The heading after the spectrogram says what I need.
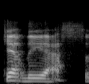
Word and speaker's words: Cairdeas: me compreniez, mais euh les D se prononce en CH là habituellement là en en écossais galéque là et c'est d'ailleurs pourquoi on dit le check aussi.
